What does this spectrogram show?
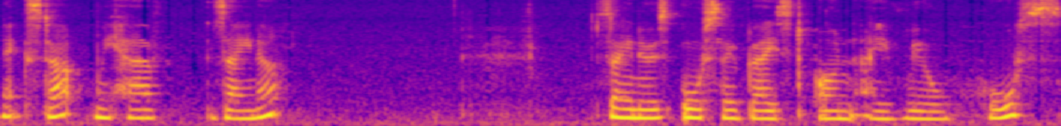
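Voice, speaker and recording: Soft-spoken and very slow, a woman of medium pitch leaves long, frequent pauses, her pitch varying in an ordinary way. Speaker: polymer clay artist. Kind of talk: ASMR show and tell.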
